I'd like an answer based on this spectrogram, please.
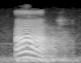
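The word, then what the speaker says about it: à: couple of years and that is simply pronounced ah ah sounds exactly like the verb form has or have um from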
